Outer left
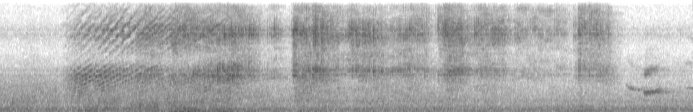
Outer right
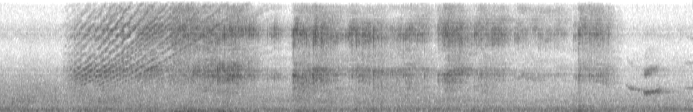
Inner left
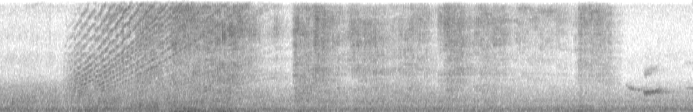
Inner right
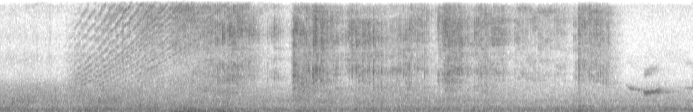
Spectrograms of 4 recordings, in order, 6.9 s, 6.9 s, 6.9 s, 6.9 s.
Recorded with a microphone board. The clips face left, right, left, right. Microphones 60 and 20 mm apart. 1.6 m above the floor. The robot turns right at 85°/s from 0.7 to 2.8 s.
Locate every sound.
1.4 s tearing paper: 105° left, 6 m; by 6.2 s 135° right, 6 m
